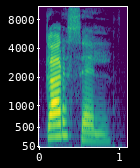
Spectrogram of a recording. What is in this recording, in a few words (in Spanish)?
"carcel", Spanish; rules gender termination; learn spanish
